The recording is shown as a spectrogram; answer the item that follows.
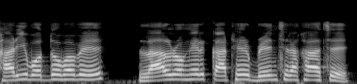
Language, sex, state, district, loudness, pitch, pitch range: Bengali, male, West Bengal, Cooch Behar, -14 LUFS, 220 Hz, 200-230 Hz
